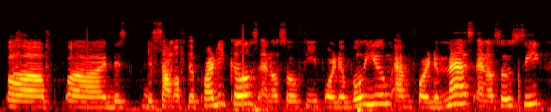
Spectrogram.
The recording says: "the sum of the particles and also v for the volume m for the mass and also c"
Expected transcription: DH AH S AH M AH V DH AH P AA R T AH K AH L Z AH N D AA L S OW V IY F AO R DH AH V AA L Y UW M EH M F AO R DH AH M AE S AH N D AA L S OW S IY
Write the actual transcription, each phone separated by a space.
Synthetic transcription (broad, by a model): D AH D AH M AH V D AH P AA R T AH K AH L S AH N AA L S OW F IY F AO R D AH V AA L Y UW M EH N F AO R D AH M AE S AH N AA L S OW S IY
